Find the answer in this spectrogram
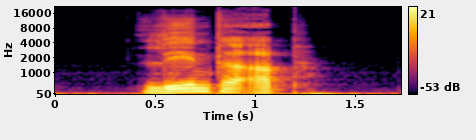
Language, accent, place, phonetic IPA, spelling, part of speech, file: German, Germany, Berlin, [ˌleːntə ˈap], lehnte ab, verb, De-lehnte ab.ogg
- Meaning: inflection of ablehnen: 1. first/third-person singular preterite 2. first/third-person singular subjunctive II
